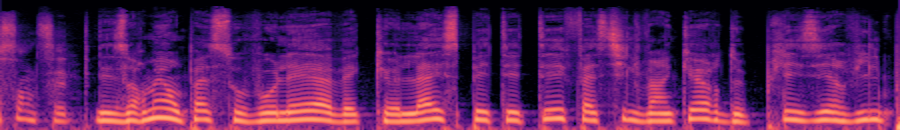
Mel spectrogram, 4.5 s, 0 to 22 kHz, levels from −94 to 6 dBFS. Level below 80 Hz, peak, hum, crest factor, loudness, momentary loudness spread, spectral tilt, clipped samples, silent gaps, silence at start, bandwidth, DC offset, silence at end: -42 dBFS; -4 dBFS; none; 14 dB; -19 LUFS; 5 LU; -6 dB/octave; under 0.1%; none; 0 s; 16.5 kHz; under 0.1%; 0.05 s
